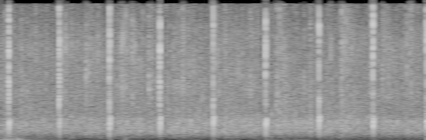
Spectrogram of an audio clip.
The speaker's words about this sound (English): So if you are on site, would you put your hands together and welcome in our online family?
